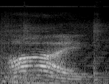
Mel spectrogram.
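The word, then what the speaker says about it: Pai: Pie. It is pie, right? Yeah, That's yeah. how it's pronounced.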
